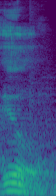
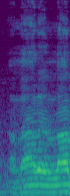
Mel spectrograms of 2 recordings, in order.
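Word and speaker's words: אל: It's not ill. A lot of people like to say ill, but it's Al. Because that pronunciation for that character, the I, it sounds like I. I'll. You understand? Yahweh Shamar I'll.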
